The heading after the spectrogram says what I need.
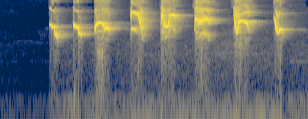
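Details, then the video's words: Anis thrush in peak form singing a training song: a steady series of about nine loud, sharp, downslurred notes, each roughly a third of a second apart. "Burung anis gacoran || masteran untuk burung anis"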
